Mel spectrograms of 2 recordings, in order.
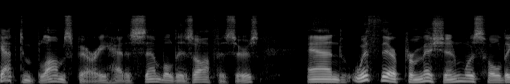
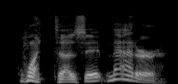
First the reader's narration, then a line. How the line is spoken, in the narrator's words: they exclaimed unanimously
